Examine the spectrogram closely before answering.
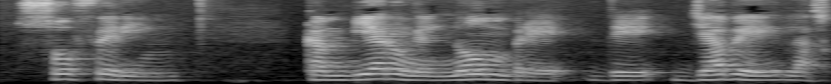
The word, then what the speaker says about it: Yahvé: nombre santo, el tetragrama, las 4 consonantes que nosotros pronunciamos como Yahvé, ellos no podían pronunciar el nombre de Dios, obviamente.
